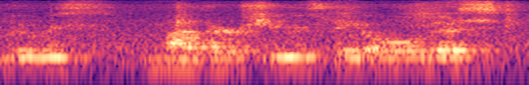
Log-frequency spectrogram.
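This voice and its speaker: An older woman telling family memories to a small group in a hesitant, reminiscing way, with many pauses and fillers. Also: lowish voice, monotone. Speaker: speaker recalling family memories. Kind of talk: reminiscing oral history talk. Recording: echoey room, distant mic, noisy.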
